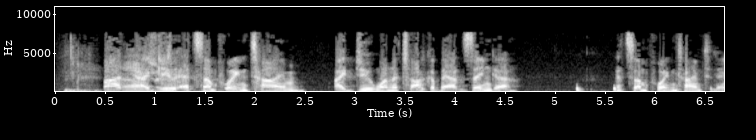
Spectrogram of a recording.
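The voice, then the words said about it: Hoarse, worn-out voice. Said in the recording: “my voice is kind of shot”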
